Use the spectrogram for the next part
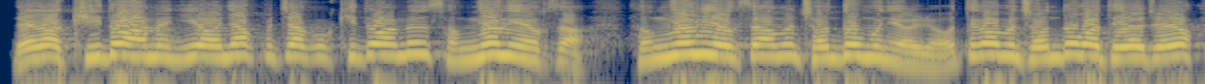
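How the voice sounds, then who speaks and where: A man's voice: very high-pitched, fast, clear, resonant tone. A middle-aged male pastor preaching a sermon, telling everyday stories and repeatedly firing rhetorical questions at the congregation. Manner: animated, rhetorical questions, storytelling.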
